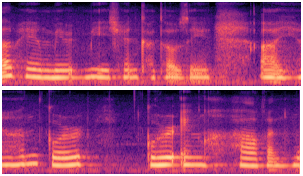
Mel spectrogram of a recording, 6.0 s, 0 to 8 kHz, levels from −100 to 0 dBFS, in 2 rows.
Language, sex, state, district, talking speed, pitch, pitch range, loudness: Mizo, female, Mizoram, Aizawl, 110 wpm, 220 Hz, 210-230 Hz, -17 LUFS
